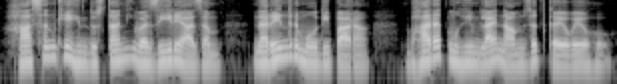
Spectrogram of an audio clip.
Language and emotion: Sindhi, neutral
